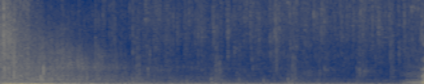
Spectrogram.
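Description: Confringo, a blasting spell, is cast in the video game Hogwarts Legacy: one sharp explosive burst at the start that trails into a fading rumble.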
